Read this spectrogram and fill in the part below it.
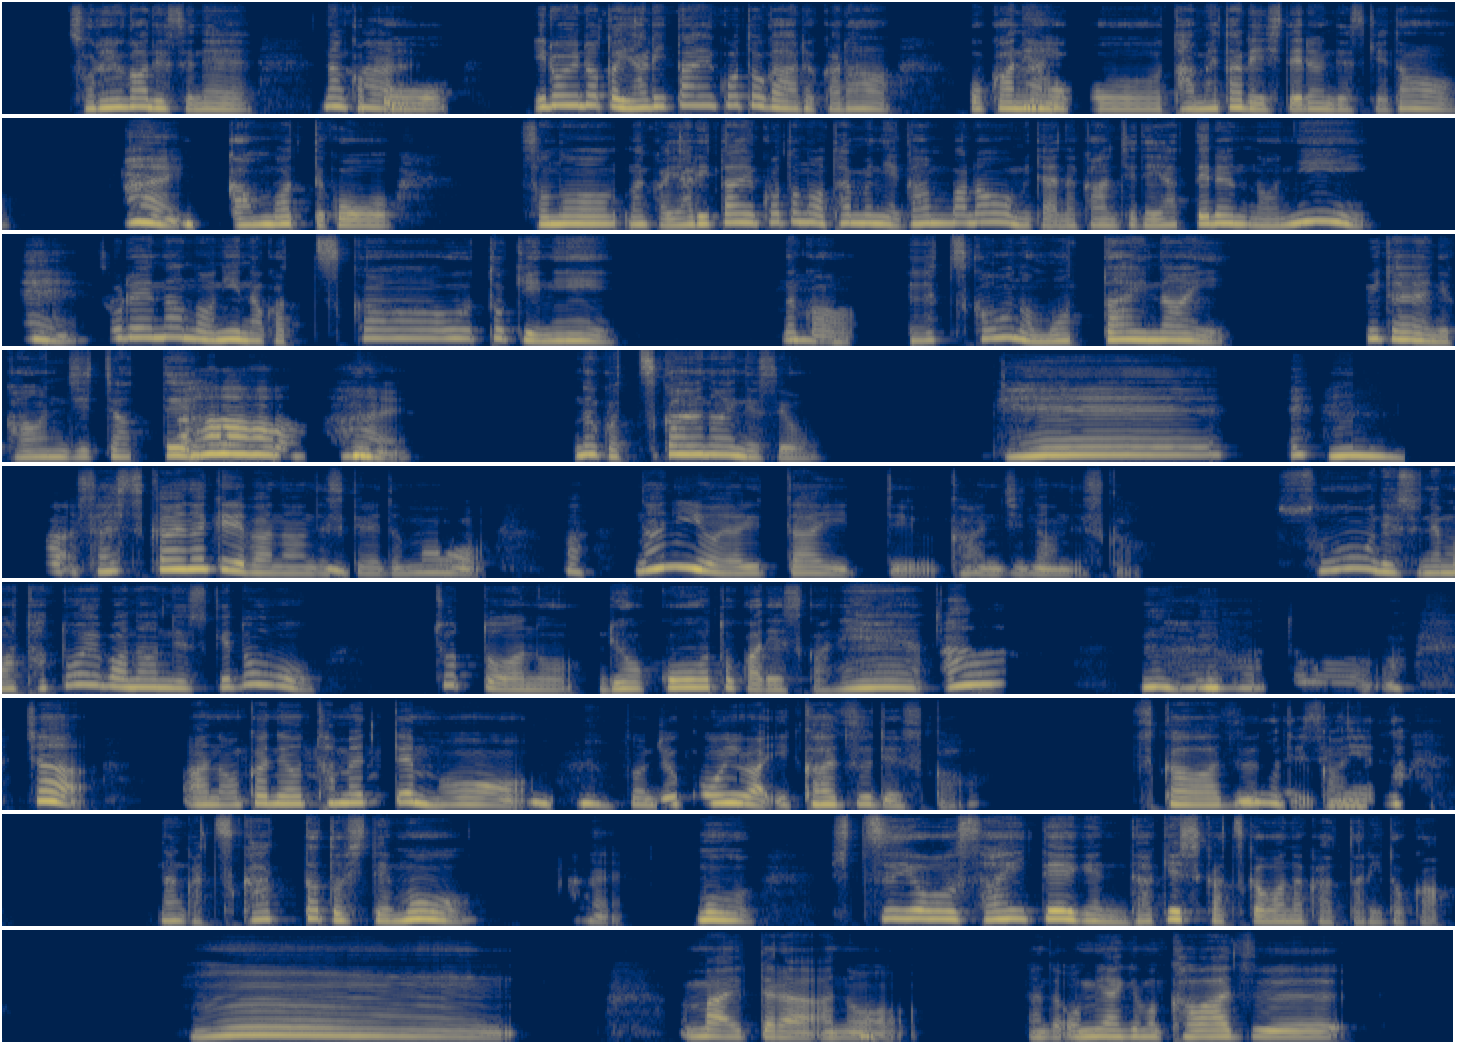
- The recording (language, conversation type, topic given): Japanese, advice, 内面と行動のギャップをどうすれば埋められますか？
- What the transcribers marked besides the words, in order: none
